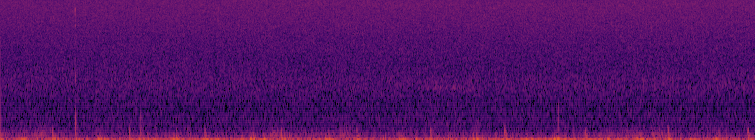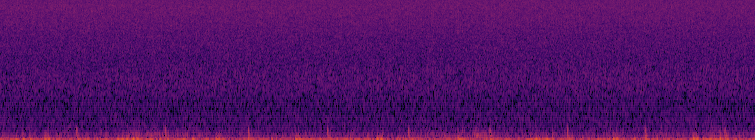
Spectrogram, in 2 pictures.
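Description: Fast, regular low heartbeats with a steady hum in the background, a normal heartbeat slowing after exercise.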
